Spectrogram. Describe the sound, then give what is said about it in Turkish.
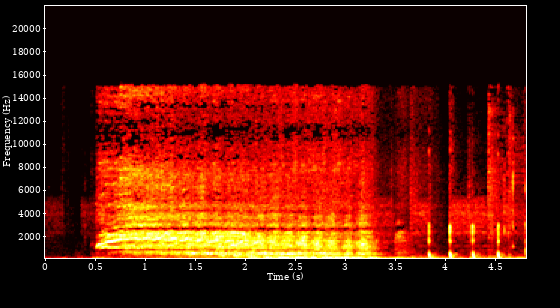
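A horse gives a loud, long whinny lasting about three seconds, its voice wavering and trailing off, followed by a few sharp clip-clop hoof sounds. “Atlar anlıyor artık esprileri.”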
